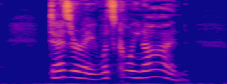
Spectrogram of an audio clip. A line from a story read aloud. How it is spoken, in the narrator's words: in a panic confusion, I yelled out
